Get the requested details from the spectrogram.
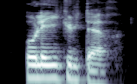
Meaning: olivegrower
- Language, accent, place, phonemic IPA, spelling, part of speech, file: French, France, Lyon, /ɔ.le.i.kyl.tœʁ/, oléiculteur, noun, LL-Q150 (fra)-oléiculteur.wav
